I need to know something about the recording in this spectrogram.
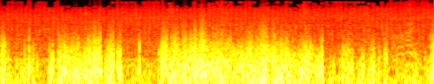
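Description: Strong wind buffeting the microphone, a loud, uneven low rumble that swells and dips.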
